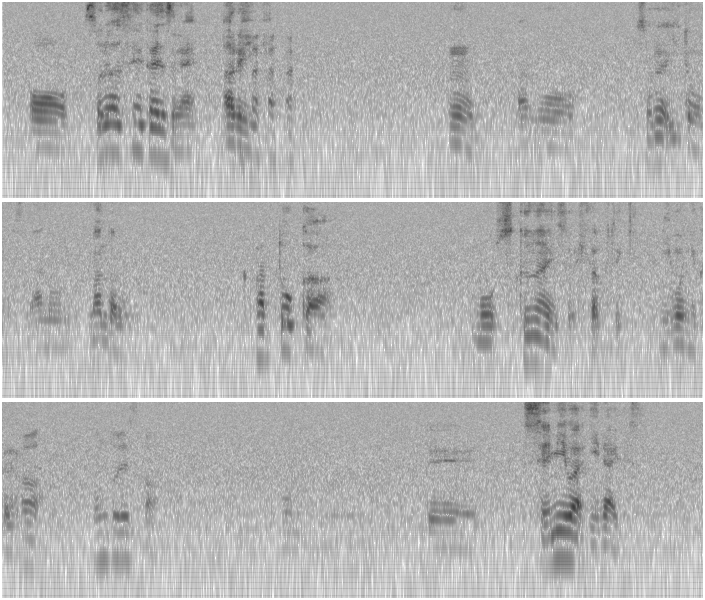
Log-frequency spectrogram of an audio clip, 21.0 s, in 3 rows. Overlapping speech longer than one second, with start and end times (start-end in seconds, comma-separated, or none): none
